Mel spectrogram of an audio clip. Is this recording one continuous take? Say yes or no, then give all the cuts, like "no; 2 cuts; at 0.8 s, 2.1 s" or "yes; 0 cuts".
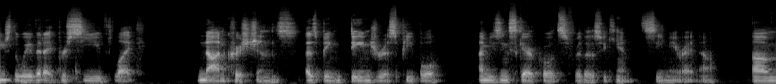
yes; 0 cuts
